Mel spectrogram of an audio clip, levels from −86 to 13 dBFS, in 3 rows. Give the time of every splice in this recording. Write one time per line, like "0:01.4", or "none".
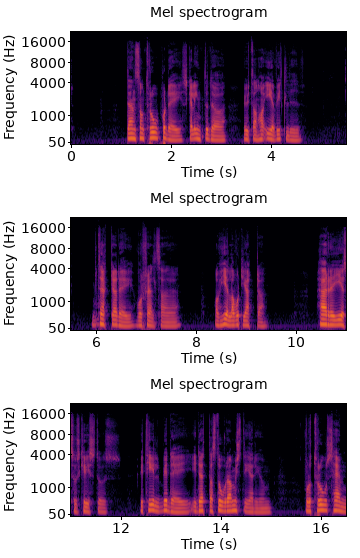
0:10.2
